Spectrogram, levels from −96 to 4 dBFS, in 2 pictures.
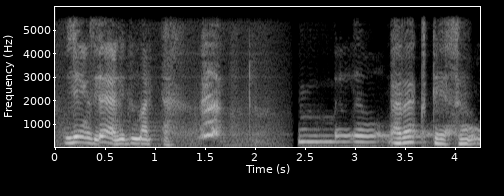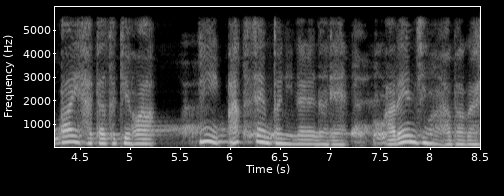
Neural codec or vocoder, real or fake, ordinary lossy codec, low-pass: codec, 16 kHz, 1 kbps, FunCodec, trained on LibriTTS, 50 frames a second; fake; none; 5.4 kHz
